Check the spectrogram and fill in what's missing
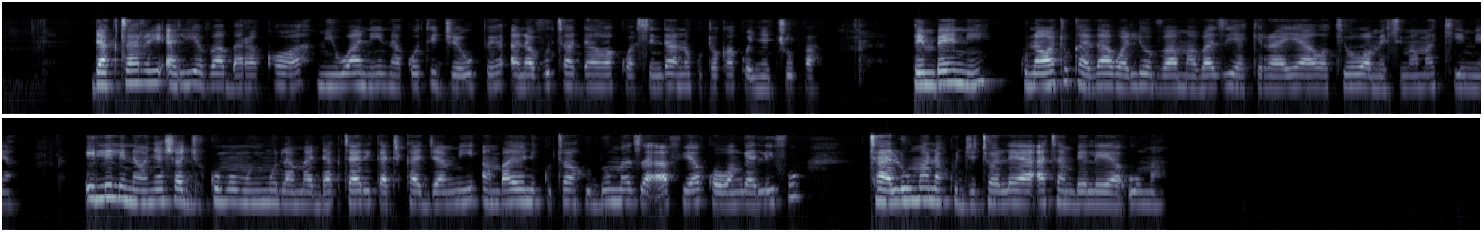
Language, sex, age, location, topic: Swahili, female, 25-35, Nakuru, health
